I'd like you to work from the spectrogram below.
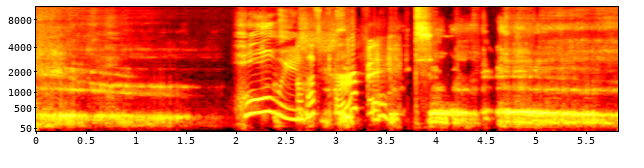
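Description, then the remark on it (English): A person growls like a bear into a ceramic tiki glass with a glass bottom, making a loud, wavering, hollow roar that lasts a couple of seconds. Excited voices react afterward. “It's a tiki glass that's made of ceramic, but it's glass bottom. So it might go like, if you ever watch an old movie with a bear, you just hear.”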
